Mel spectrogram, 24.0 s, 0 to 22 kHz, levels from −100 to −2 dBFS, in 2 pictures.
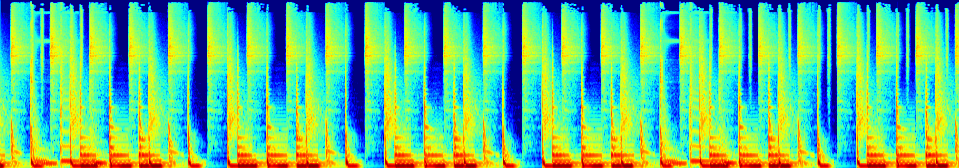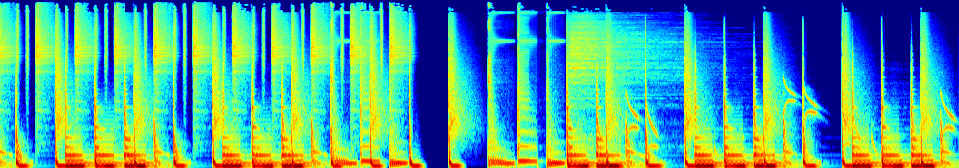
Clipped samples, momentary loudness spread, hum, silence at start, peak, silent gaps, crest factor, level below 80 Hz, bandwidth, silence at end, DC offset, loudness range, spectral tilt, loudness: under 0.1%; 7 LU; none; 0 s; 0 dBFS; 17.37-17.58 s; 10 dB; -12 dBFS; 19.5 kHz; 0.05 s; 0.2%; 3 LU; -5.5 dB/octave; -13 LUFS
